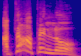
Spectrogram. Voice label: get him, spanish soldier; XBOX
